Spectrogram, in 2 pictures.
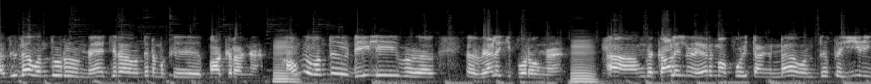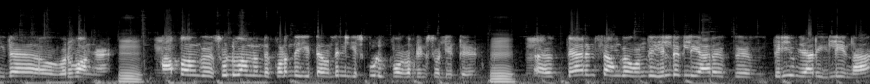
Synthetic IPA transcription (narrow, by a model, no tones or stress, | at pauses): ɐðɯt̪ãːʋɐnd̪ɯɔɾɯmeːd͡ʒɐɾaːʋɐnd̪ɯnɐmɐkːɯpaːɾkɯɾaːŋɡɐɐʋɐŋɡɐʋɐnd̪ɯɖɛjli | ʋeːɭɐkːipoːɾɐʋɐŋɡɐ | ɐʋɐŋɡɐkaːlɐjɪlɐneːɾɐmaːpoːjɪʈ̪ːaːŋɡɐnːaːʋɐnd̪ɯɐpːɾɐiːʋɪŋɡt̪ãːʋɐɾɯʋaːŋɡɐɐpːoːɐʋɐŋɡɐsɔlːɯʋaːŋɡɐɐnd̪ɐkʊɻɐnd̪ɛkɪʈːɐʋɐnd̪ɯniːŋɡɐskuːlɯkːɯ̥poːɣɐpːɐɽɪnːɯsɔlːɪʈːɯ | peːɾɛɳʈsaːɐʋɐŋɡɐʋɐnd̪ɯɛlɖɐɾɪljaːɾɯp̪ɛɾɪjɐʋɐŋɡɐjaːɾɯ̃ɪlːɛjnːaː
